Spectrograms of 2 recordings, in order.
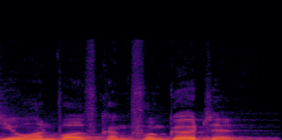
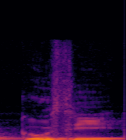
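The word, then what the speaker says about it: Johann Wolfgang von Goethe: one of them was Yan wolfang f g or guy as Americans pronounce him and he was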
